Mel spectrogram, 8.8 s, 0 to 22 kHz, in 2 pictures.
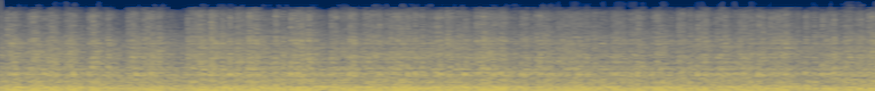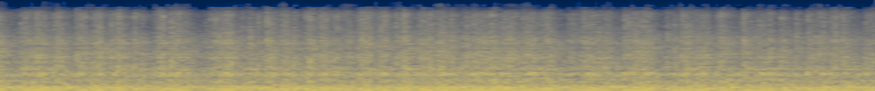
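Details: Boosted V8 with a new cam, fired up after a repair and before warm-up; it had earlier hit 23 psi and blown a coupler. A deep, loping idle with a steady, choppy rhythm on all cylinders: a normal idle with an aggressive cam.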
